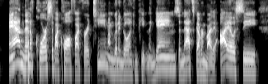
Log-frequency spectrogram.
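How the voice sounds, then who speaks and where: In an American accent, an ordinary speaking voice comes through with lively intonation on a very clean recording with a silent background and a dry, close sound with no echo. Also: man. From Idaho (Boise). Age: 30s. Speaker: former Olympic runner and entrepreneur. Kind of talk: interview chat.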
